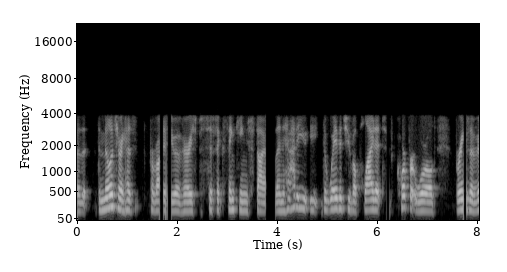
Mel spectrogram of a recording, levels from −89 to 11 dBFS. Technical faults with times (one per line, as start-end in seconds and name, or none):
1.64-1.88 packet loss filled with silence
3.76-3.96 packet loss filled with silence
6.18-6.24 packet loss filled with silence
7.72-7.78 packet loss filled with silence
